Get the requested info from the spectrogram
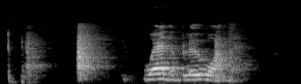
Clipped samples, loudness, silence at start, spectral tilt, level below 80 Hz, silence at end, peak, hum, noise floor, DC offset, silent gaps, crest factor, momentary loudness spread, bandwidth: under 0.1%; -17 LUFS; 0.1 s; -4 dB/octave; -66 dBFS; 0.6 s; -2 dBFS; none; -64 dBFS; under 0.1%; none; 18 dB; 21 LU; 7.2 kHz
